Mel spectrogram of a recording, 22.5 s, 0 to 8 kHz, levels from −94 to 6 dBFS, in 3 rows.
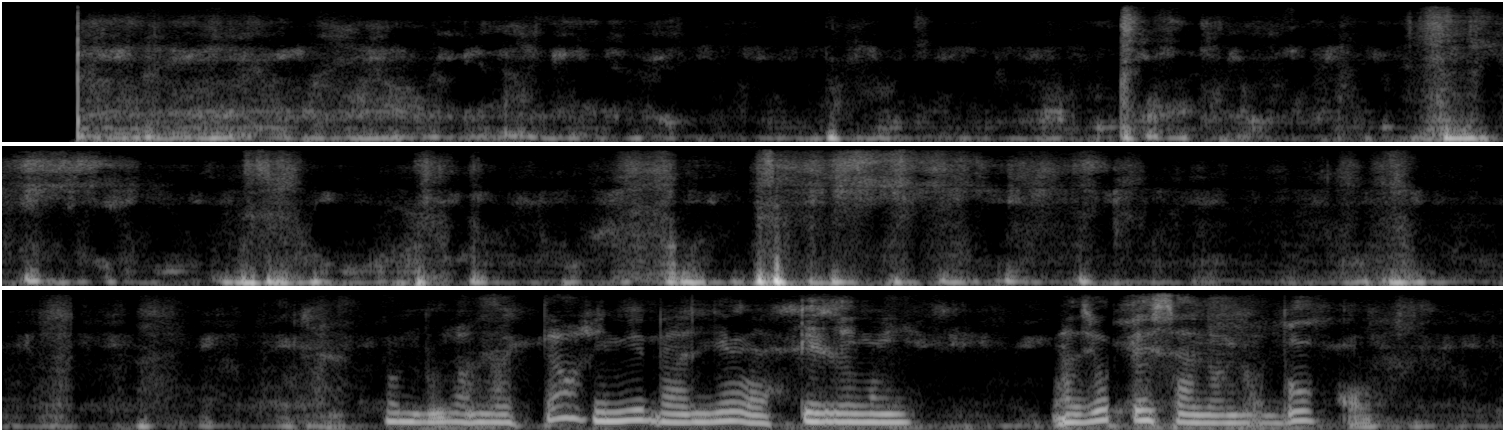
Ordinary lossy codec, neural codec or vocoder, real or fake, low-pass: Opus, 64 kbps; codec, 24 kHz, 1 kbps, SNAC; fake; 7.2 kHz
